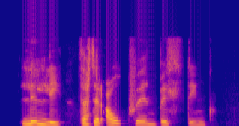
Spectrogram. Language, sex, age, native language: Icelandic, male, 10, Icelandic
